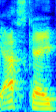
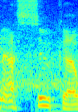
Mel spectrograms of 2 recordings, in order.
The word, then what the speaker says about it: Asuka: So essentially, you're saying Asuka, which is how it's spelt, but you're just missing the U out really. So it's Asuka. You're just saying it really quickly.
